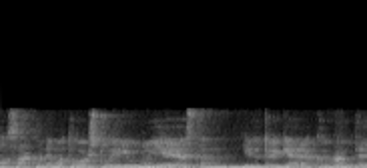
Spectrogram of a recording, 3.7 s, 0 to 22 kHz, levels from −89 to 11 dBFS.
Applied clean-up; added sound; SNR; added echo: neural separator model SepFormer DNS4.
